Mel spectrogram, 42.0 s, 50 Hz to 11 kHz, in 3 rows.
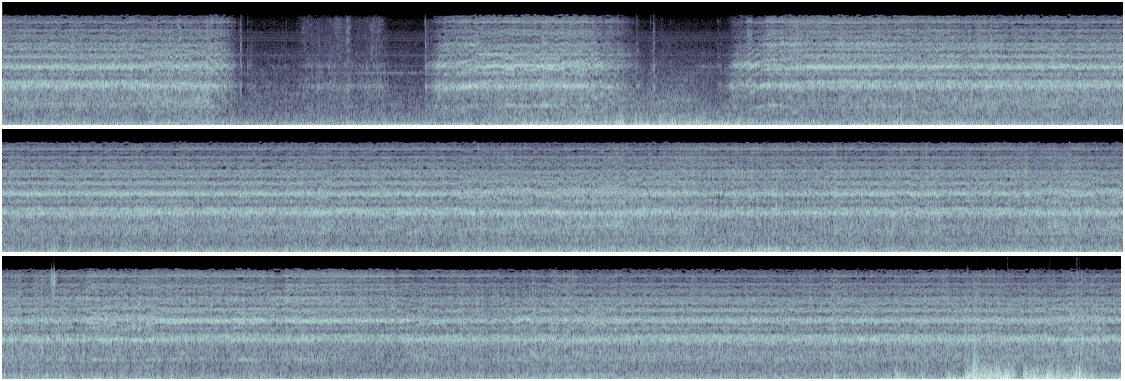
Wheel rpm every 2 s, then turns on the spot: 160, 60, 40, 110, 60, 160, 160, 160, 160, 160, 160, 160, 160, 160, 160, 160, 160, 160, 160, 160, 160.
2-4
